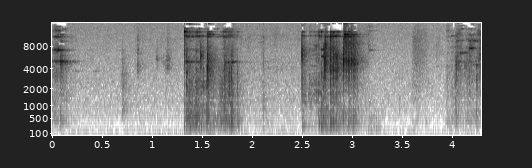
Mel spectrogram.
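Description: Flint flakes clinking and clattering against each other as they are set by hand into a kiln, in two short bursts about a second apart.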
